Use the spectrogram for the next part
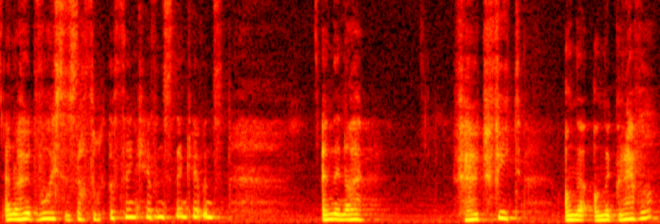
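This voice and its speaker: A man's voice: high-pitched, fairly even intonation, moderate pace, darkish tone, close to an everyday voice. A man doing a gushing older Afrikaans lady. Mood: gossipy. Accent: Afrikaans South African. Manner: gushing, dramatic, exclamatory. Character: chatty older Afrikaner woman, minister's wife, theatrical. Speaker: comedic monologist. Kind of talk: comic storytelling monologue.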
